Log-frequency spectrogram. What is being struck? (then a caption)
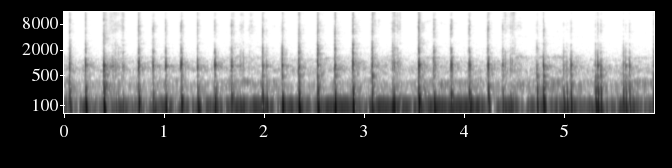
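Small hollow plastic ball. A small hollow yellow plastic ball with a seam line is held in the hand and tapped and rubbed with fingertips and nails. A quick, steady series of short, dry, bright clicks dies away almost instantly, with soft scratchy rubbing between taps over a steady low hum.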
